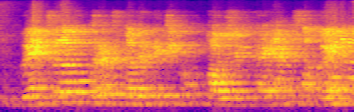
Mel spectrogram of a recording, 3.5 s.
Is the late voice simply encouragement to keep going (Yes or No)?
No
